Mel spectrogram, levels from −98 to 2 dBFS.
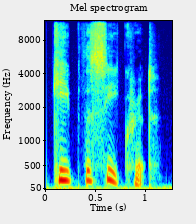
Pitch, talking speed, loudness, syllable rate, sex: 180 Hz, 140 wpm, -19 LUFS, 3.8 syllables/s, female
